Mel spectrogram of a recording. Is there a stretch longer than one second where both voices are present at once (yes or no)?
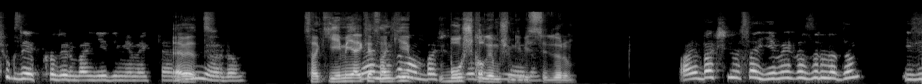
yes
